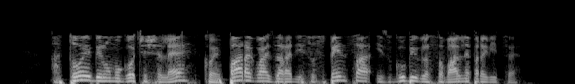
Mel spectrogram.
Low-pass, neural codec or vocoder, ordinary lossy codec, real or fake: 19.8 kHz; none; AAC, 16 kbps; real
